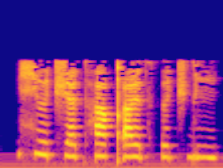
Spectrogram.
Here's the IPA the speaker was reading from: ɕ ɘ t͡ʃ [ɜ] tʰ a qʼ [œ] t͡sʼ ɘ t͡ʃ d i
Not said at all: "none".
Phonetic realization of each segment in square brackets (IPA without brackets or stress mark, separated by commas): æ, ɛ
